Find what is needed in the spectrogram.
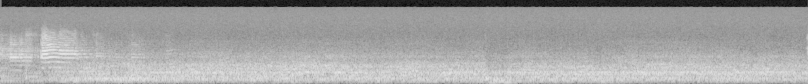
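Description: Steady, dense mechanical rumble with a faint even hum, a cartoon sound effect for a garbage incinerator plant running. A short guitar music cue cuts off just before it sets in.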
